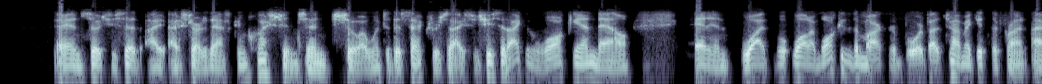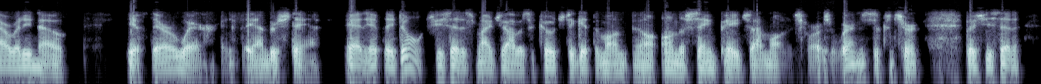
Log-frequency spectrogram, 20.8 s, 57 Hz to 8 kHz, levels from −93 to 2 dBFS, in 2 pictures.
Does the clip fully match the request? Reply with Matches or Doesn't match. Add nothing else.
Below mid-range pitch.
Matches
